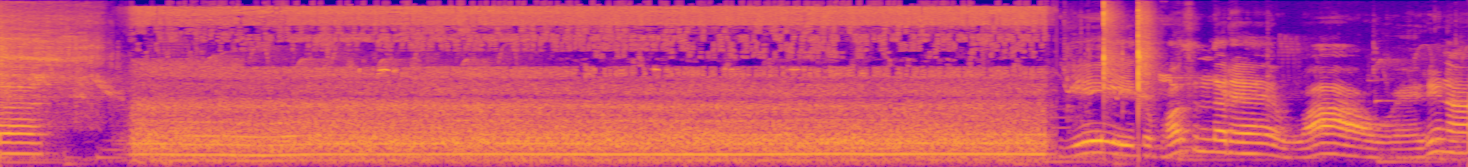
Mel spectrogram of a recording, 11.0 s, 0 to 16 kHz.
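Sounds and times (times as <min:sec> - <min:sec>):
bulldozer engine idling: 0:00.9 - 0:07.9.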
